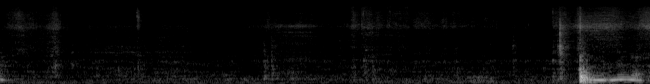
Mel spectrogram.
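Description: Quiet room with faint rustling and small handling sounds, then a person coughs loudly near the end.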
